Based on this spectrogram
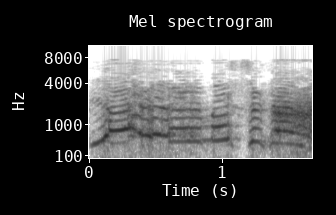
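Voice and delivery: high, loud shouted cheer; full cheer. Real, not acted. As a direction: yell it out like a real fan. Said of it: "Again, louder".

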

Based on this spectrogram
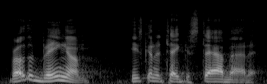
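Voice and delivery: ordinary talk, nothing marked

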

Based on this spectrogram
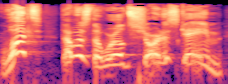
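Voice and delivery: high-pitched outraged disbelief; incredulous protest. Acted. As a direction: squeak the first word in shock. Jungle cat objects to ending.

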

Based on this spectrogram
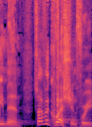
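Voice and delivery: normal talking voice

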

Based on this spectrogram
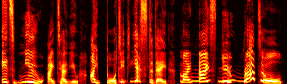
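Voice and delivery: climbing from an angry cry to a very high scream; rising to a scream. A narrator's reading. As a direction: build until the voice breaks into a scream. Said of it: "his voice rose to a perfect scream".

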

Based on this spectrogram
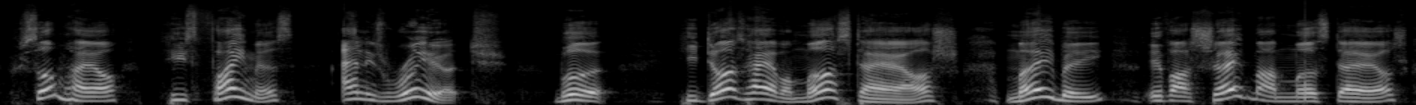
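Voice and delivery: slow, high, loud Texan drawl; lingering mock Texan drawl. Vlogger mocking the TV host in a lingering Texan drawl. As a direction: keep the drawl going while joking. Keeps the Texan voice while joking.

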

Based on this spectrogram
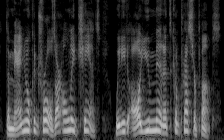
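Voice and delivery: rally the men, pitch climbing; high-pitched urgent instructions; urgent rallying order. A narrator's reading. Snap urges the panicking men.

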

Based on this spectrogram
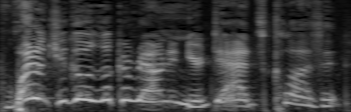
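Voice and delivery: very high falsetto mother; helpful cartoon mom in falsetto. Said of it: "his mom was like".

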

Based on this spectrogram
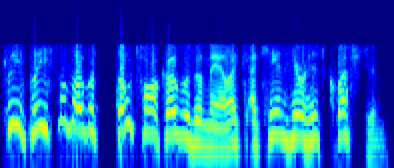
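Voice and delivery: high-pitched exasperated plea; frustrated, starting high and easing down; real frustration. Real, not acted. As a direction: plead to be allowed to hear, voice pushed up. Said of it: "really frustrated like that".

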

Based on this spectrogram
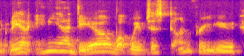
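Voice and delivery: high, incredulous parental appeal; retold frustration, rising at the end; exasperated dad. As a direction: plead the question, pitch lifted on the key words. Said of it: "it was hard for me as a dad to be like".

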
